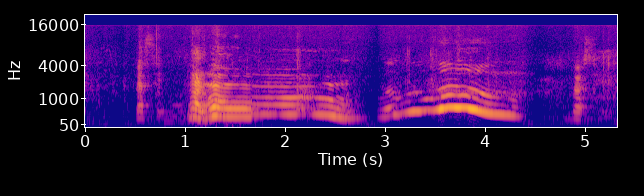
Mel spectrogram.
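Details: Molly, a husky dog, indoors in a quiet room, gives two drawn-out howling yowls: the first holds steady and then falls, the second rises and then sinks away. Soft short noises come before and after.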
